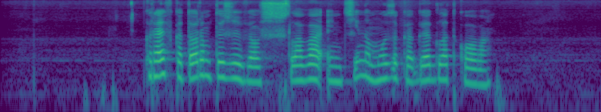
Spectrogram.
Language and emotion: Russian, neutral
